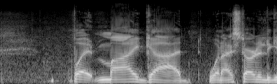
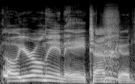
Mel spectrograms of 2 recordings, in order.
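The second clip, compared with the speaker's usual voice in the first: ordinary talk, nothing marked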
